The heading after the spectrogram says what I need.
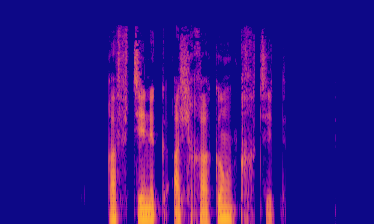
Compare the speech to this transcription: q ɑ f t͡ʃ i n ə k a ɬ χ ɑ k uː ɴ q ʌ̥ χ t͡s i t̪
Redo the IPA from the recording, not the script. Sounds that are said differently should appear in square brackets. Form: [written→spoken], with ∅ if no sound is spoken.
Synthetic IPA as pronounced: q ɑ f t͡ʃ i n ə k a ɬ χ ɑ k [uː→u] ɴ q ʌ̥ χ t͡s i t̪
